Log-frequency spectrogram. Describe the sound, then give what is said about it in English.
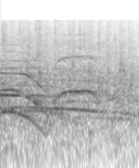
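An audience claps and cheers in a steady, loud burst, with sweeping whistles rising and falling over the dense patter of hands for the whole moment. “Round of applause.”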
